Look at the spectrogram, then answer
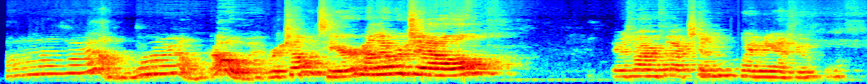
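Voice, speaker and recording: A woman's voice: sits high, expressive, measured pace. A woman hosting a livestream in casual banter, playfully sarcastic and sweary. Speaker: livestream host. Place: echoey room, away from the mic. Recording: echoey room, distant mic, noisy.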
